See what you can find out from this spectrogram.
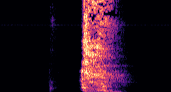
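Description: One loud cough bursts out just after a quick sharp intake of breath, then quickly fades, with no talking around it.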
